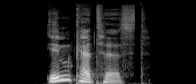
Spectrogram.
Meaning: inflection of imkern: 1. second-person singular preterite 2. second-person singular subjunctive II
- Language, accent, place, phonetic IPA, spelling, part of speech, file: German, Germany, Berlin, [ˈɪmkɐtəst], imkertest, verb, De-imkertest.ogg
